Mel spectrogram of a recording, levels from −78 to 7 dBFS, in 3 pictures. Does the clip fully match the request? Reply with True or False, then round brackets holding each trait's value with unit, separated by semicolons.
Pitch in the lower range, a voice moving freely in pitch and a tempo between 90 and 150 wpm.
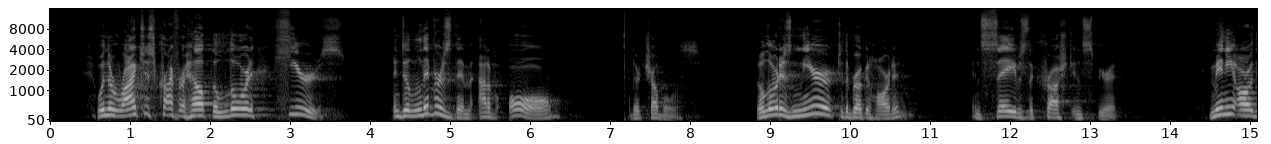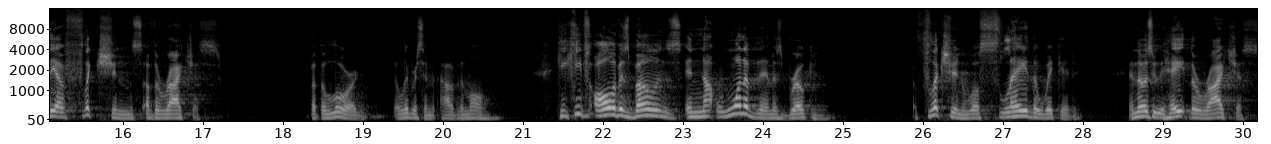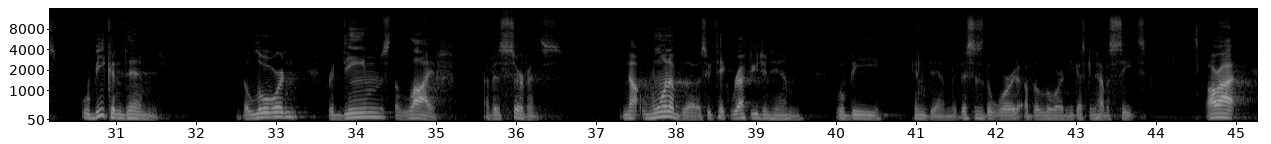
True (130 Hz; 6.1 semitones; 145 wpm)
